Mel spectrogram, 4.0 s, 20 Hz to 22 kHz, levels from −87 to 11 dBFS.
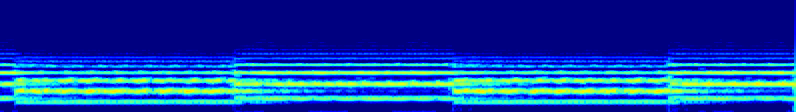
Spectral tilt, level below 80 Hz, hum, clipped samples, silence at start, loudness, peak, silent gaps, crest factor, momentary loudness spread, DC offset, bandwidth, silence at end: -3.5 dB/octave; -84 dBFS; none; under 0.1%; 0 s; -26 LUFS; -16 dBFS; none; 12 dB; 2 LU; under 0.1%; 3.8 kHz; 0 s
